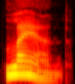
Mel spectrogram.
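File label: "land", English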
